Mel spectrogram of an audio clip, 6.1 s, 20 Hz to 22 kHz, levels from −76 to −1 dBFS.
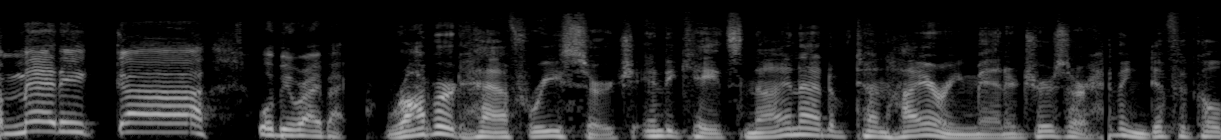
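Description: At 1.17 to 1.22 s and again at 5.50 to 5.56 s, the speech breaks into a brief blip of damaged data in a compressed stream. Corrupted bytes leave the decoder unable to read those frames correctly, so it loses sync and hunts for the next valid frame header. Each burst lasts about 50 ms. On a spectrogram it shows as a narrow vertical smear of broadband energy that cuts across the speech harmonics, and the waveform has a jagged, discontinuous patch.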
